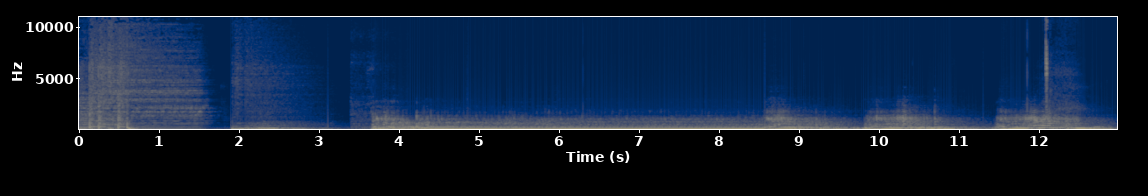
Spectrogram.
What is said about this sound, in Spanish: El sonido es el sonido de un Rolls Royce, de estos autos este, pues lujosísimos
